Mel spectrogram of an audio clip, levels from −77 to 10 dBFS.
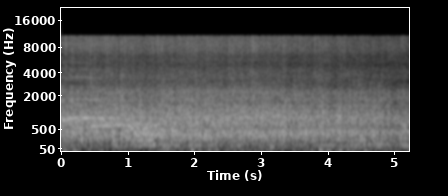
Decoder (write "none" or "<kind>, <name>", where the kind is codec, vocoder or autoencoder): none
